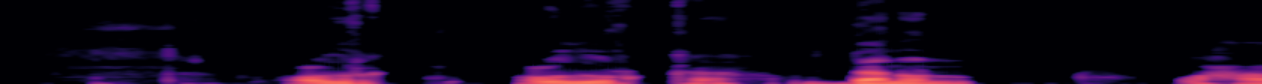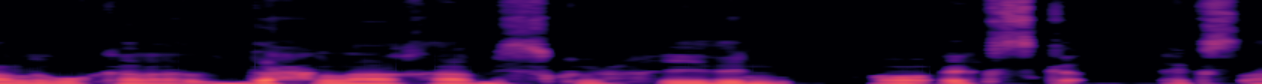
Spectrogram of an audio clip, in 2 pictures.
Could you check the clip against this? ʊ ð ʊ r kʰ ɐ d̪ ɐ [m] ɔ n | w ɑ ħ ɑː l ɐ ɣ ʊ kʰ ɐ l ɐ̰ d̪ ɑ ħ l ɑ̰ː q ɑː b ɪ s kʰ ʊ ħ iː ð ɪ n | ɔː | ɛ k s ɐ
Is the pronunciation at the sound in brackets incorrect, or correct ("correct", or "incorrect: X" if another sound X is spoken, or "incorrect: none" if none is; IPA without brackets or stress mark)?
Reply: incorrect: n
